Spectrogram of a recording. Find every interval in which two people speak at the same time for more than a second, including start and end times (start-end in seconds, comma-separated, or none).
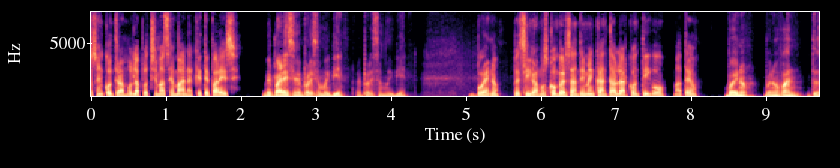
none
